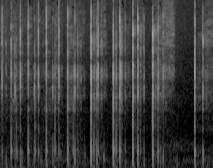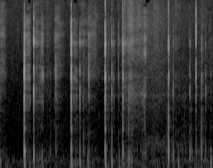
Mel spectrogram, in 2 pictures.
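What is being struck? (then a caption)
Rigid cardboard box. A hollow, black rigid cardboard box held upright by the microphone is tapped and scratched with fingertips. A rapid, irregular series of short, dry, hollow taps rings with a low body tone and bright clicky edges, with soft scratching filling the gaps between hits.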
